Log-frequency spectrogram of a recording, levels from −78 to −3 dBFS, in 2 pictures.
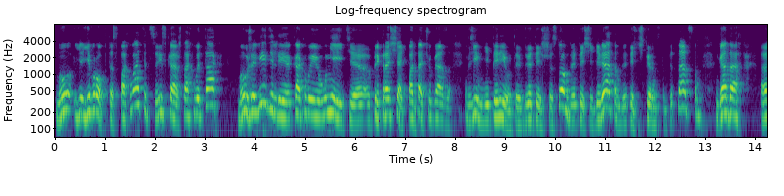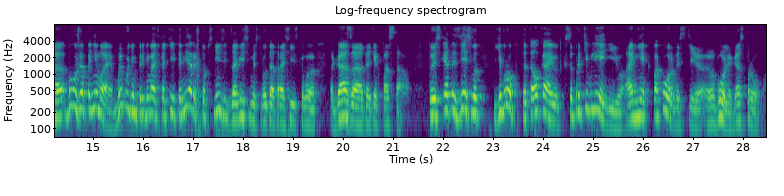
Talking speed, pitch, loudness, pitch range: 125 wpm, 170 Hz, -21 LUFS, 145-200 Hz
